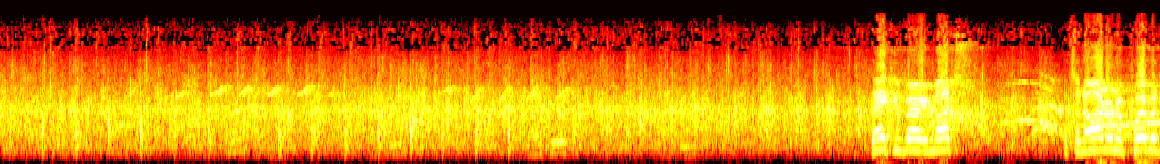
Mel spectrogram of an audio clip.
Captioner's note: applause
